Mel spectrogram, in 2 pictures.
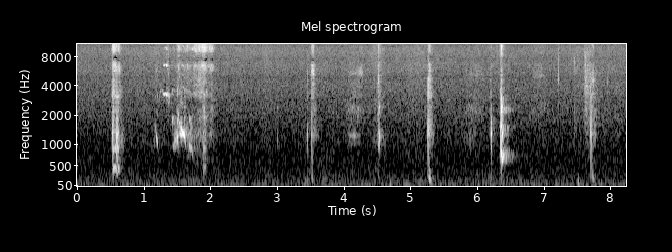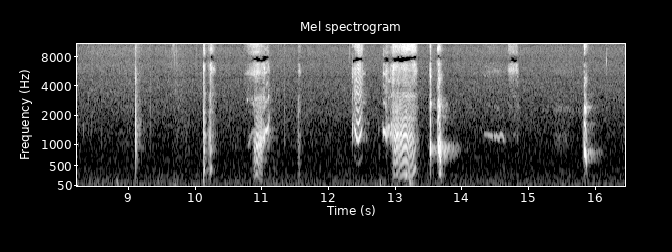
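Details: Hiccups: brief, abrupt little catches repeating at irregular intervals, roughly 25 a minute, with some soft whimpering sounds.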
